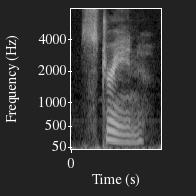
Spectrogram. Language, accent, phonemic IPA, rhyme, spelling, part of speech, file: English, US, /stɹeɪn/, -eɪn, strain, noun / verb, En-us-strain.ogg
- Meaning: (noun) 1. Race; lineage, pedigree 2. A particular variety of a microbe, virus, or other organism, usually a taxonomically infraspecific one 3. Hereditary character, quality, tendency, or disposition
